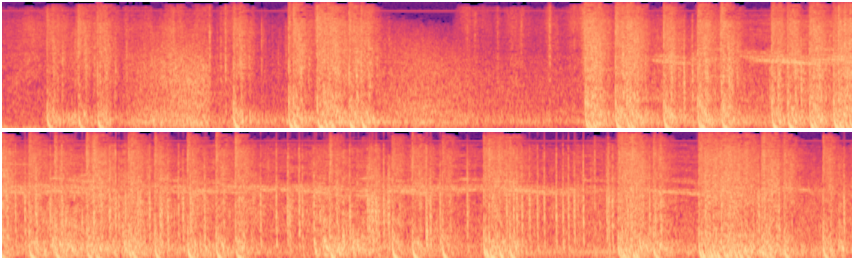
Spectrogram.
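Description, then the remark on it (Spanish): A loud, dense barrage of rapid firework bangs and crackles, popping almost continuously like a string of firecrackers, with a brief dip before the blasts resume at full intensity. No one speaks. “Así que suenen los fuegos artificiales.”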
